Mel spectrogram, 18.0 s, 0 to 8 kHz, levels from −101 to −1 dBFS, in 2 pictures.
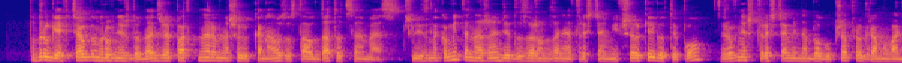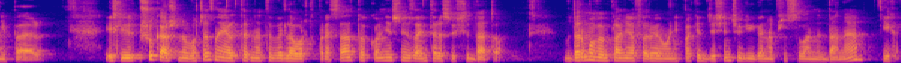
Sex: male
